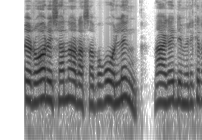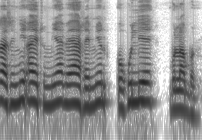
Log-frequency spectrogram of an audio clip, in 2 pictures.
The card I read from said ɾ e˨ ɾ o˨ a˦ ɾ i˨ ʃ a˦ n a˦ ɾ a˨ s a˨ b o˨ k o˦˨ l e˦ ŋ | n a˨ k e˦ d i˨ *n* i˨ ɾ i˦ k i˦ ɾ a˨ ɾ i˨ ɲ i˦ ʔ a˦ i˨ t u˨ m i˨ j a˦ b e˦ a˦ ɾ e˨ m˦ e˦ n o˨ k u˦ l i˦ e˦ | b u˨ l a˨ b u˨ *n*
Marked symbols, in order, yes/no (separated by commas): no, yes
